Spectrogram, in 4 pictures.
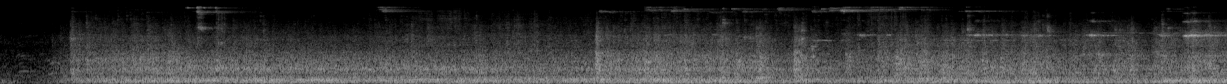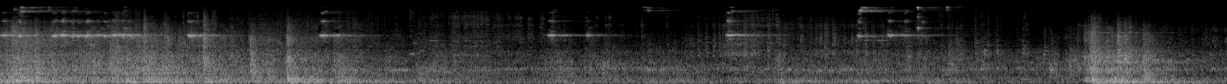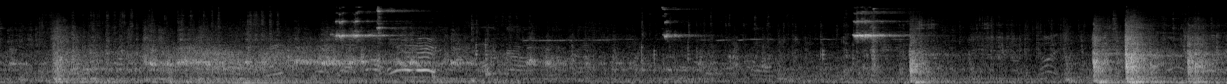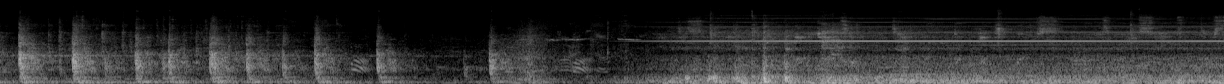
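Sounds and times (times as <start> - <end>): subway train rumbling on track: 0.0 - 49.0
high-pitched wheel squeals: 1.8 - 2.5, 6.0 - 22.1, 26.0 - 34.1, 42.2 - 49.0
sharp clicks and knocks: 35.2 - 42.1.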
